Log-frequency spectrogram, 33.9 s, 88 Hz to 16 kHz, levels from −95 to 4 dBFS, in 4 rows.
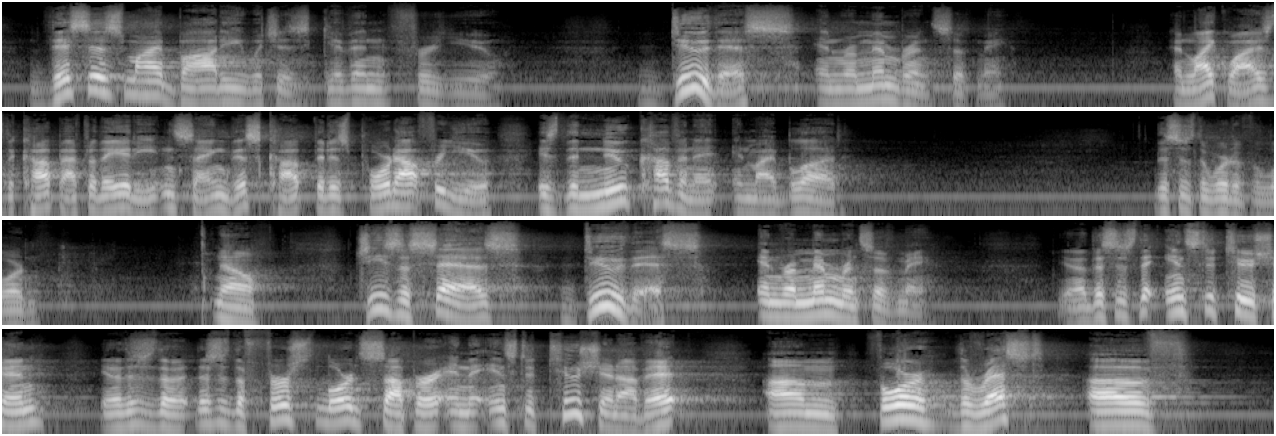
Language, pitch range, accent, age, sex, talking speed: English, 115-170 Hz, American, 40-59, male, 145 wpm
